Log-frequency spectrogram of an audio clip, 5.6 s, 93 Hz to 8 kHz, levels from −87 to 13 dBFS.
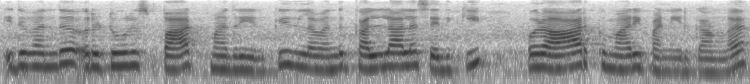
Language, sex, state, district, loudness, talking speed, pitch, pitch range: Tamil, female, Tamil Nadu, Kanyakumari, -17 LUFS, 170 wpm, 230 Hz, 205-245 Hz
